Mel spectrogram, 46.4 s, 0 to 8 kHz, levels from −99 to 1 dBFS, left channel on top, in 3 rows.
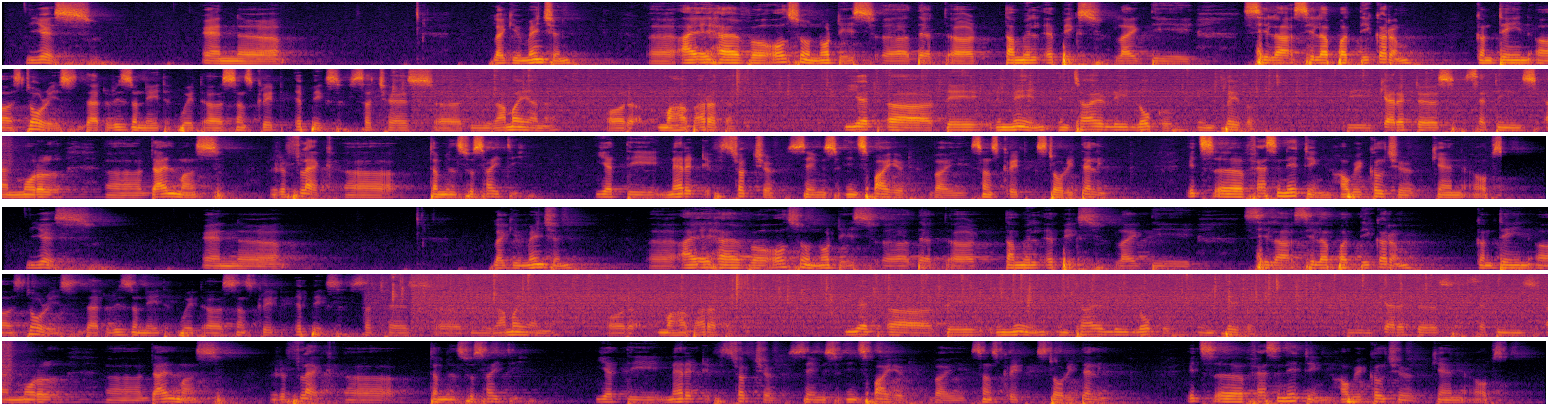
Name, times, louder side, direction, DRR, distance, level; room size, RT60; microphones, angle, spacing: voice 1, 0.2-1.1 2.0-2.8 4.9-5.8 6.5-9.7 10.0-12.1 12.4-14.2 14.7-18.2 18.5-21.0 21.5-22.8 23.9-28.0 28.9-31.5 31.9-33.1 33.6-34.9 35.2-36.3 36.9-42.0 42.8-45.9, left 6 dB, 90° left, 13 dB, 0.7 m, -28 dB
sound 1, 19.1-31.0, right 6 dB, 50° right, 1.2 m, -37 dB
28.5 x 24.5 x 5.6 m, 1.3 s
head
